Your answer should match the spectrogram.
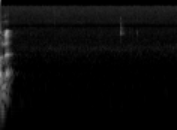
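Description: A man's word trailing off, then quiet room tone with a faint small click or two about one and a half seconds in.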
